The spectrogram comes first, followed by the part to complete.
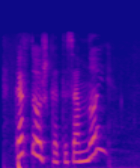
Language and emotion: Russian, positive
